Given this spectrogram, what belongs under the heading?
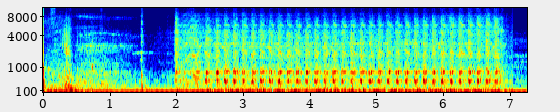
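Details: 2006 Chevy Silverado with distributor, distributor, cap, plugs and wires all replaced; starter cranks at an even rhythm about five seconds without firing; crank no start with no spark, no coil control, ignition module suspected.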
